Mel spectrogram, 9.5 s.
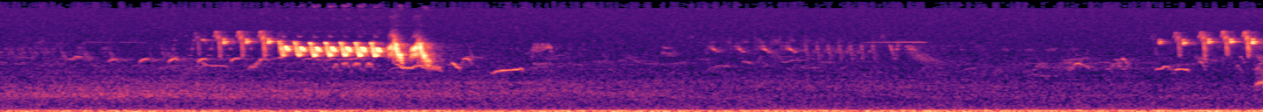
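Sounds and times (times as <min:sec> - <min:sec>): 
common chaffinch Fringilla coelebs singing: 0:00.0 - 0:09.4.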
